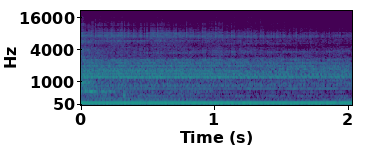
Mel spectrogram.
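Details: Acer Nitro 5 laptop cooling fan with a steady low hum and dry, buzzy rattle at constant speed, present for about a month; cleaning didn't help, so the fans are being replaced.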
